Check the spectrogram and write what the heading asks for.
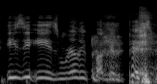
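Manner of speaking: softly, laughing a little; playful conspiratorial aside; hushed mock alarm. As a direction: confide it nervously under your breath. Acting callers conferring so [name] won't hear.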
